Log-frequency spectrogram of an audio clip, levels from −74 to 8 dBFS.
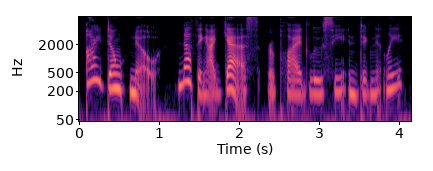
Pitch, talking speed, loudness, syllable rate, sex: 215 Hz, 130 wpm, -23 LUFS, 4.1 syllables/s, female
